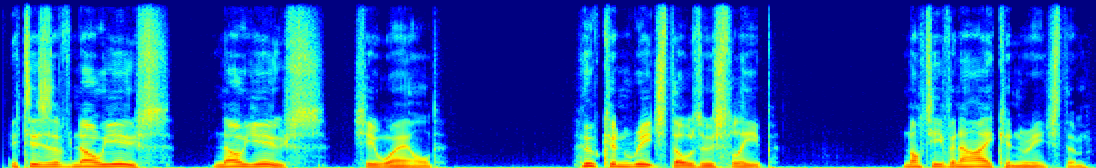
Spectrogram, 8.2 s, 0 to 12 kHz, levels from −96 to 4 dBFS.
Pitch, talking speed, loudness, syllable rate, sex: 120 Hz, 145 wpm, -18 LUFS, 4.6 syllables/s, male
